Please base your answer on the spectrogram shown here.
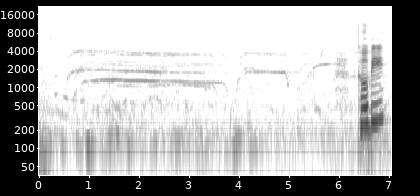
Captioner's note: cheers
